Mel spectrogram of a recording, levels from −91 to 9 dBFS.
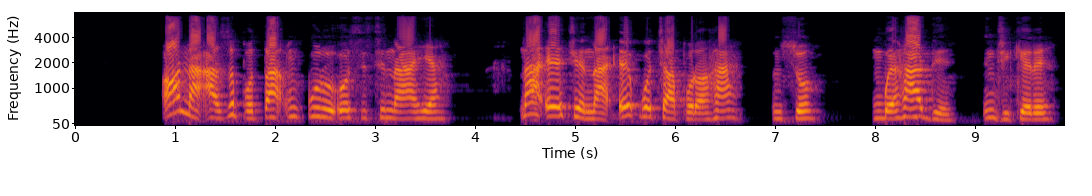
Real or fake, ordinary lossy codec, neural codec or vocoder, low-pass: real; MP3, 64 kbps; none; 7.2 kHz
